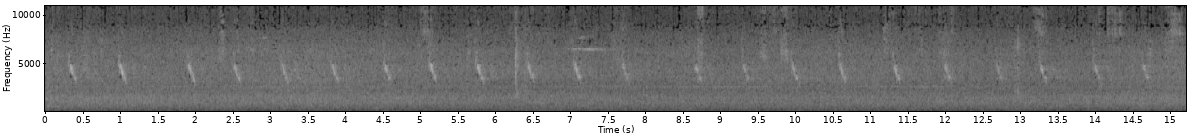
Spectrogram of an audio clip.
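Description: A bird repeats a short, falling chirp at an even pace, a little under twice a second, over a steady outdoor hiss.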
